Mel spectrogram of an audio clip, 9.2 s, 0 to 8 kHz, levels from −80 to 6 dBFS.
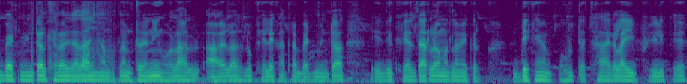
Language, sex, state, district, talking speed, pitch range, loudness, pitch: Bhojpuri, male, Uttar Pradesh, Gorakhpur, 185 wpm, 95-100 Hz, -29 LUFS, 95 Hz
